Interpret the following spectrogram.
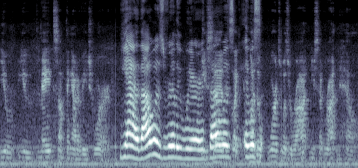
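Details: Adult speaker, likely female; ordinary conversational speech.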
